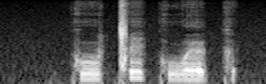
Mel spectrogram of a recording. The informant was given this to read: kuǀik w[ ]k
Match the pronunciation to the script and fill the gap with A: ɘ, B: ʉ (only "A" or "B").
A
